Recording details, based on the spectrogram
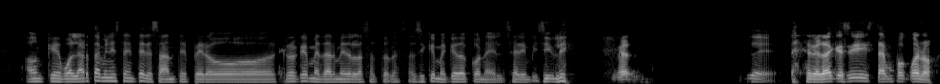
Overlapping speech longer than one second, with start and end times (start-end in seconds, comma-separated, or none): none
